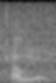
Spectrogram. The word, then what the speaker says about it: Callao: Callao. Callao. Callao. Callao. Callao Savaki. Salvaje. It's a V is a B. So Callao, so it's C-A, Ca, and then double L is a Y, and then R-O, Callao.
